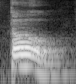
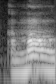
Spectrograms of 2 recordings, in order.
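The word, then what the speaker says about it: 門: Bacanya tou atau mong juga. Mong atau tou.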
